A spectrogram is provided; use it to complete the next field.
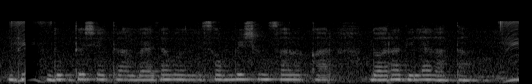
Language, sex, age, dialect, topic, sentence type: Marathi, female, 18-24, Southern Konkan, agriculture, statement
